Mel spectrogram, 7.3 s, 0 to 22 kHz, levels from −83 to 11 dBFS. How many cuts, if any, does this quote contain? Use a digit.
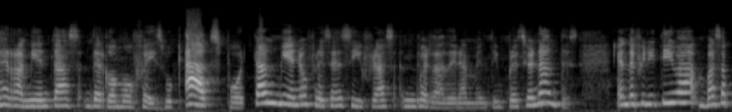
3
